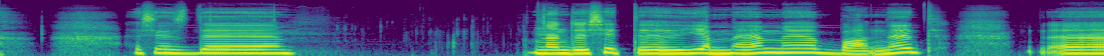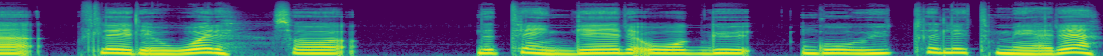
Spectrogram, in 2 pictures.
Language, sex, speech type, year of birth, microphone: Norwegian, female, spontaneous, 1982, Shure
